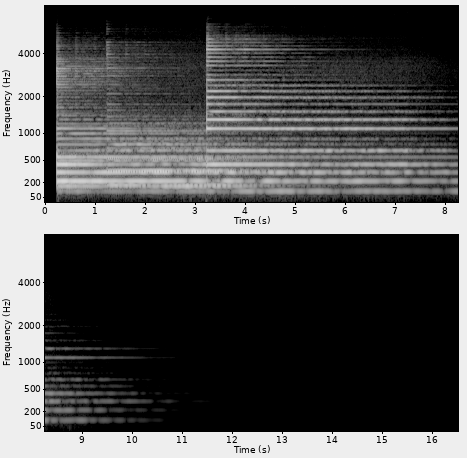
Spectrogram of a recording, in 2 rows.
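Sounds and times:
guitar: 0.2s - 9.5s.

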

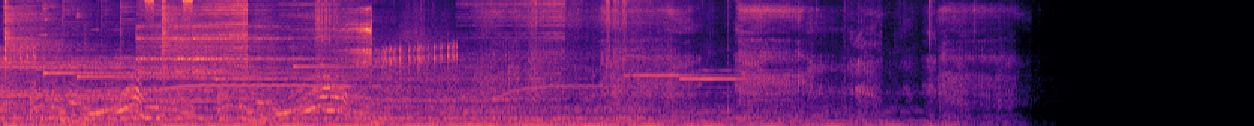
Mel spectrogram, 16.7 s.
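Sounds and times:
horror music: 0.0s - 12.3s.

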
